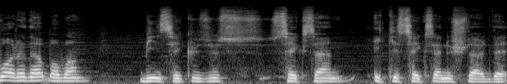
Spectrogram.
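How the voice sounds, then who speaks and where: Over music in the background, a man with a fairly high pitch speaks very slowly with fairly even intonation. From Istanbul, Turkey. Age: 80s+. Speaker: confectionery shop owner. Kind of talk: documentary interview.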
